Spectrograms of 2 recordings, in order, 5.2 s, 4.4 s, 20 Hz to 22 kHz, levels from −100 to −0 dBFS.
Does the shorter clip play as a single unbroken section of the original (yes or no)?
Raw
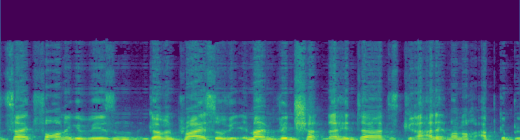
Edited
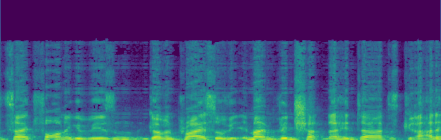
yes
